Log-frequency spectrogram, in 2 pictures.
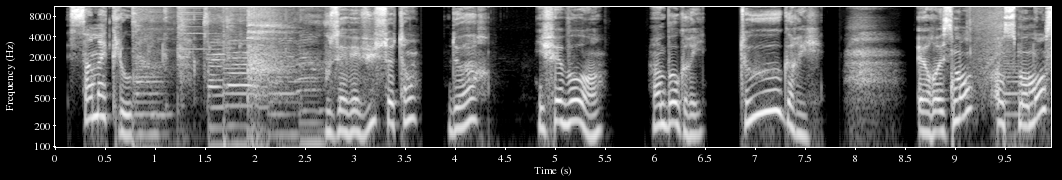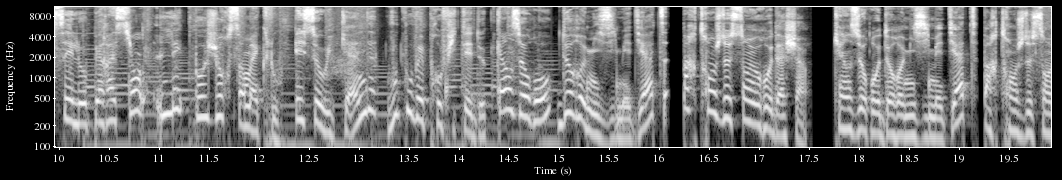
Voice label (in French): Pub radio; St maclou beaux jours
